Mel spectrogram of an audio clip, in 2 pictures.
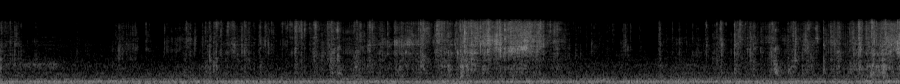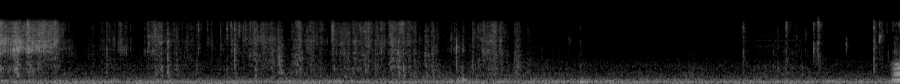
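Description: Plastic wrapper of a Topps baseball card pack crinkling as it is handled, with two louder crinkling bursts about four and nine seconds in, and light clicks of cards being handled.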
